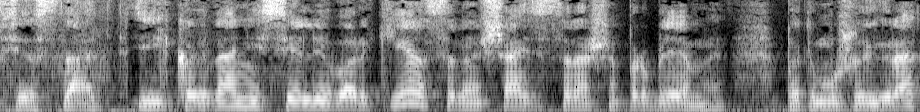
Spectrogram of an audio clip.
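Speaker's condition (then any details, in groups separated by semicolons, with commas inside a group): No condition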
